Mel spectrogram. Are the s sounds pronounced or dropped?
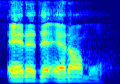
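dropped. The s sounds are dropped entirely. This is how locals in the south actually say it. "Bana şu şekilde soruyor. S harfini söylemiyorlar"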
